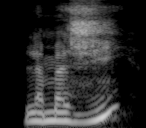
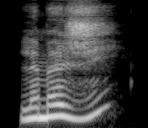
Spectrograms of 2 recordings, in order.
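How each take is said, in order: First: A first puzzled "La magie?"; mild wonder; curious question. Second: Magie much louder and higher; second "La magie?" bursting with excitement; thrilled, louder repeat; excited question. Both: Acted. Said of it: "demanda l'empereur, tout excité".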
